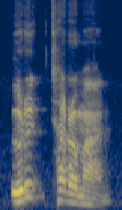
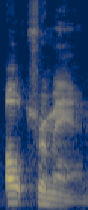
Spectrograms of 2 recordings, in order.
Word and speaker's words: Ultraman: And the word is Urutaroman. You ever heard of that TV show? Oh no! Urutaroman. I probably watched it. Bless you. Yeah. In English, it's pronounced Ultraman.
